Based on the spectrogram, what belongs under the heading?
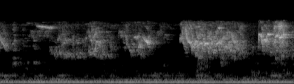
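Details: Budgerigars kept in a colony aviary: several harsh, scratchy squawks in quick bursts, the loudest near the end, over a low steady hum.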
